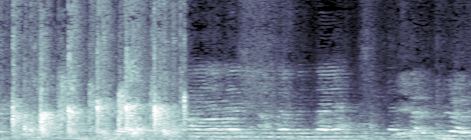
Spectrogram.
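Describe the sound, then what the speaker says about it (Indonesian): A school class claps for a student group in a short burst of hand claps, which stops as children's and a teacher's voices take over and talk. "Oh ya, tepuk tangan dulu untuk kelompok C."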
